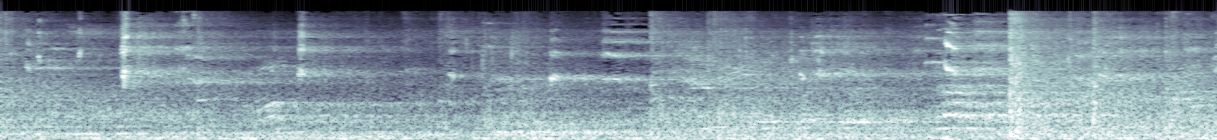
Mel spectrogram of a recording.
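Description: Doubles rally on an indoor court: sharp hits about half a second in and again near five seconds, with sneakers squeaking and shuffling on the court floor, echoing in a large hall.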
